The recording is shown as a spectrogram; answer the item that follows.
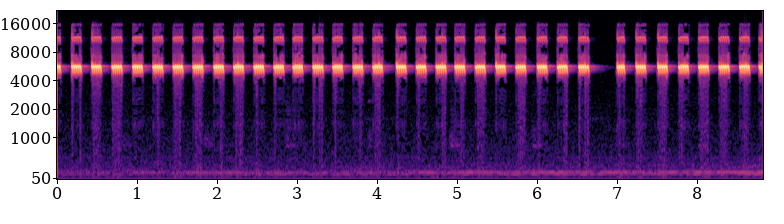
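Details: Male cricket chirping rhythmically: a long string of bright, high pulses about four per second, one short pause near the end before the chirping resumes; no background noise.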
